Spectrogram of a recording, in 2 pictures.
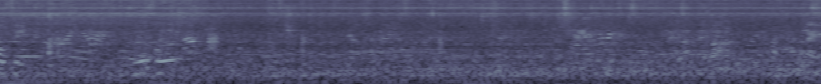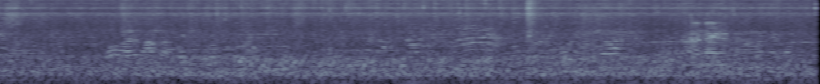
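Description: Water bubbles and splashes in aerated tanks.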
